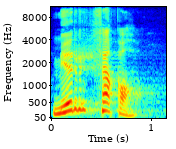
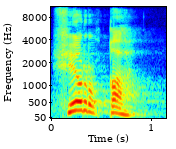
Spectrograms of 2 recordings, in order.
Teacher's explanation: فكلمة مرفقة مثلا يجب ترقيق الراء فيها مرفقة، لكن كلمة فرقة يجب تفخيم الراء فيها فرقة، مع أن الكلمتين جاءت الراء فيها ساكنة وقبلها كسر أصلي موصول بها مر فر، لكن الفارق بينهما الحرف الذي جاء بعد الراء في كل واحدة منهما.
